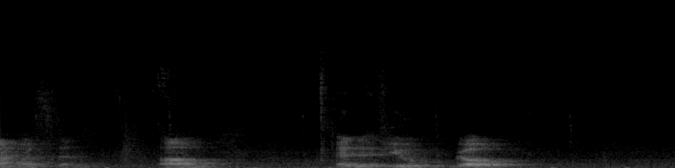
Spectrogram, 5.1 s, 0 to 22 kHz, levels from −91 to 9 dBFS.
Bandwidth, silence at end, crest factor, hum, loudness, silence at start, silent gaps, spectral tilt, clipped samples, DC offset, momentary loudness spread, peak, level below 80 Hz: 16 kHz; 0 s; 20 dB; none; -52 LUFS; 0 s; none; -5.5 dB/octave; under 0.1%; under 0.1%; 22 LU; -32 dBFS; -72 dBFS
